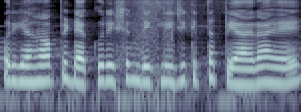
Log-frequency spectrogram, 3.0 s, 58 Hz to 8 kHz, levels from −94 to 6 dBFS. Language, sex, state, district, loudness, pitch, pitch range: Hindi, female, Rajasthan, Jaipur, -19 LUFS, 225 Hz, 210-230 Hz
